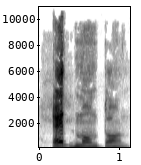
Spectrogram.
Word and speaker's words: Edmonton: Edmonton.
